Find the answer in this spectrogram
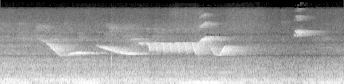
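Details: Song of a white-rumped shama late in the breeding season. Downslurred whistles lead into a buzzy trilled phrase and a quick upward flourish, with a few thin high notes after. Low background rumble throughout.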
